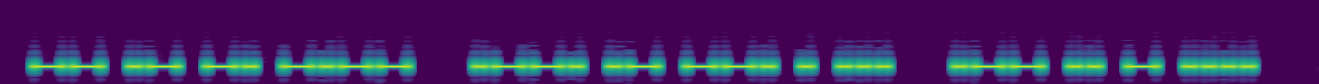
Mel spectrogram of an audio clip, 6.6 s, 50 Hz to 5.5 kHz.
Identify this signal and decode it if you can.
Morse code, heard as a keyed tone, about 25 wpm, 600 Hz. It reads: MANY PAGES WITH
